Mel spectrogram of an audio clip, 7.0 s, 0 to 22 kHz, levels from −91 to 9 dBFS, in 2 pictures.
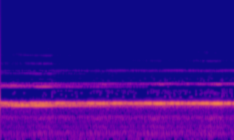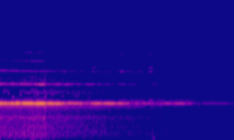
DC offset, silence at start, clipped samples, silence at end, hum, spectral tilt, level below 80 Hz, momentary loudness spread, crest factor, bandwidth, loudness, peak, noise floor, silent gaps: under 0.1%; 0 s; under 0.1%; 1.6 s; none; -5 dB/octave; -76 dBFS; 19 LU; 14 dB; 3.4 kHz; -30 LUFS; -18 dBFS; -79 dBFS; none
